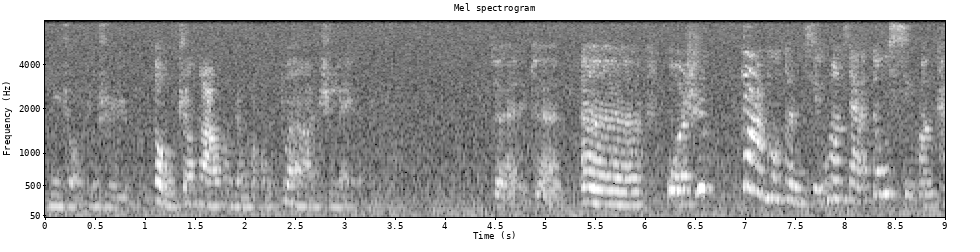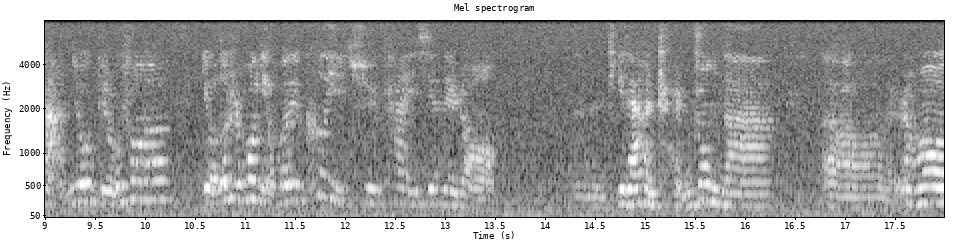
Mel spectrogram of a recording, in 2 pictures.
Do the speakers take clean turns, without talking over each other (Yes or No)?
Yes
